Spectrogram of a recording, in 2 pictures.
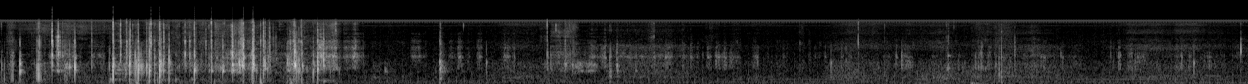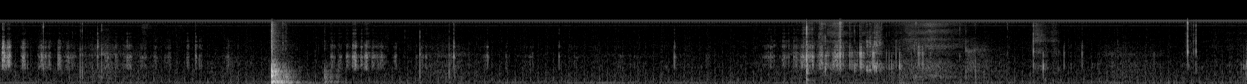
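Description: Clear plastic hamster ball with a hamster running inside it, moving on carpet: scattered light clicks and rattles of the plastic, busier in the first few seconds, with one sharp knock about fifteen seconds in.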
